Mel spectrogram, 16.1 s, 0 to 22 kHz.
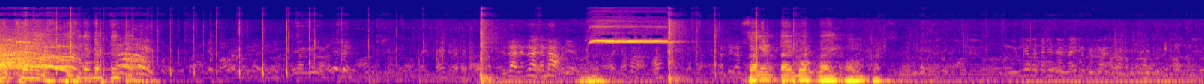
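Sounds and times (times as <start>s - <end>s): players' voices: 0.0s - 16.0s
high whistle-like tone: 7.8s - 9.2s
ball thud: 8.9s - 9.4s.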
